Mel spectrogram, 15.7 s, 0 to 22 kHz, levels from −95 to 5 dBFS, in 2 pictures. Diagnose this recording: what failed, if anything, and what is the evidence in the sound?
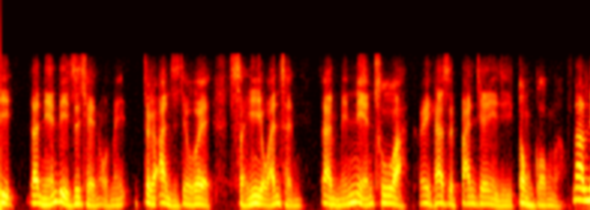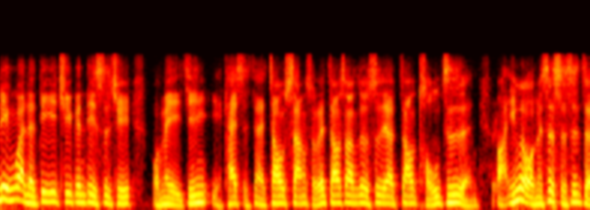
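Nothing failed; this is an HD Voice wideband call path.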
